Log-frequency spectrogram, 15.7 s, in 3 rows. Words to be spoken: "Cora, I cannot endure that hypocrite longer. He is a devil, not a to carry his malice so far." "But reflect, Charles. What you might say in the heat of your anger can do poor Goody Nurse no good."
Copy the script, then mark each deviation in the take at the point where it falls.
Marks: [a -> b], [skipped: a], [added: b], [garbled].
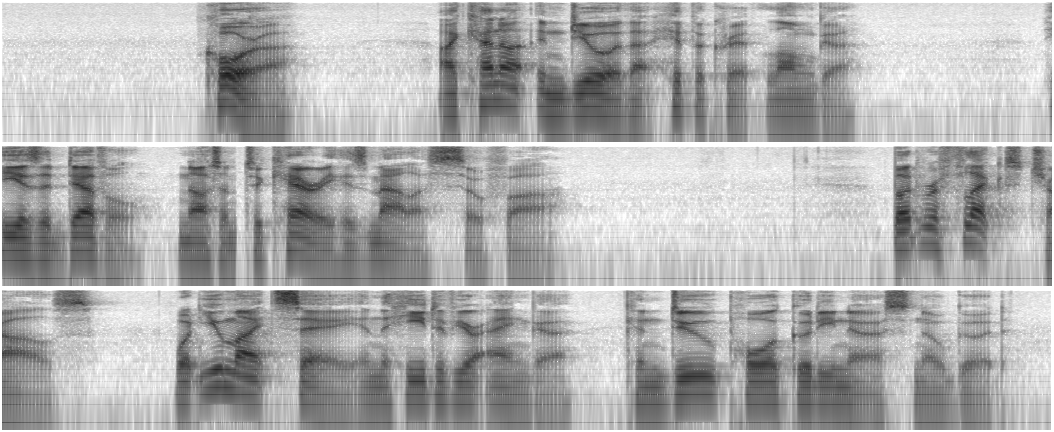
"Cora, I cannot endure that hypocrite longer. He is a devil, not a to carry his malice so far." "But reflect, Charles. What you might say in the heat of your anger can do poor Goody Nurse no good."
